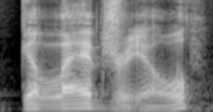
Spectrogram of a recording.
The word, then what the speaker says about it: Galadriel: guys i was playing the role of young galadriel ah no i'm not about this gala you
